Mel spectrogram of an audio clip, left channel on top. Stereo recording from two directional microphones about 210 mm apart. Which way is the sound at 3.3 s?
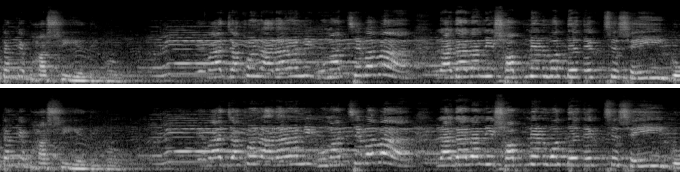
35° left (ahead or behind).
